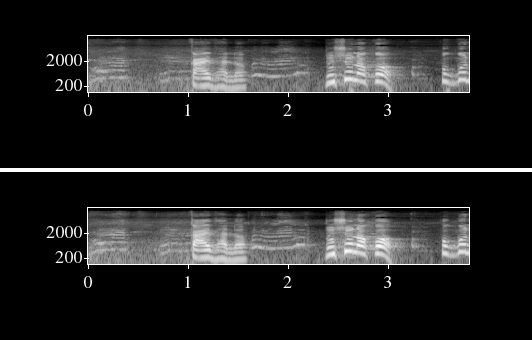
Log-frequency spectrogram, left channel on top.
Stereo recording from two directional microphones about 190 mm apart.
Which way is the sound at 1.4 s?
20° left (ahead or behind).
